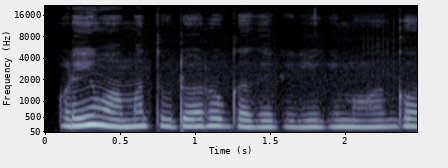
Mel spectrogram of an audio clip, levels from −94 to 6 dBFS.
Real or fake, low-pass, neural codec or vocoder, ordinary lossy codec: real; none; none; none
